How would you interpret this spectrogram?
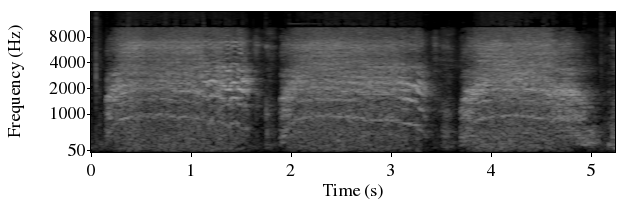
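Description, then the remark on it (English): Cats yowling loudly while mating, in three long, harsh, drawn-out wails, each lasting well over a second with brief pauses between, sounding strained, with no talking. “Cat sex sounds like it hurts, and it does.”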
